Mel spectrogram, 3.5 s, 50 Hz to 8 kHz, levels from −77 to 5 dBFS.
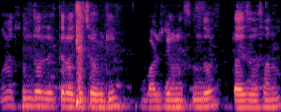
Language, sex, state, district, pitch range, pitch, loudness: Bengali, male, West Bengal, Paschim Medinipur, 140-155 Hz, 150 Hz, -20 LUFS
